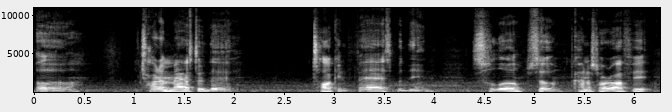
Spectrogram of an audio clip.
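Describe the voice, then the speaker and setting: A man's voice: medium pitch, fairly even intonation, takes it slowly, a bit bright, slight background noise. A young man rehearsing a vlog script aloud at home. He is slightly out of breath, thinks aloud and restarts his lines. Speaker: content creator.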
